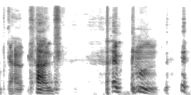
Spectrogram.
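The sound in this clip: Throat clearing and coughing from someone with something stuck in the throat, a few short rough bursts separated by brief pauses, loud and close, mixed with a little voiced sound.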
